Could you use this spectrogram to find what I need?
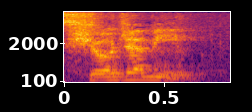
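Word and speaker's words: Shoja'my: S-H-O-J-A. – Okay. – Apostrophe M-Y. – How is it pronounced? – Shojami.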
